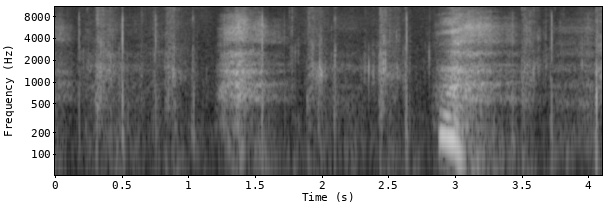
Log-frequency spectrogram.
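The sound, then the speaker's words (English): Footsteps of a person running outdoors on muddy terrain, many quick rhythmic steps mixed with a few heavy breaths, fairly clear with no talking. “So, am I running or walking? Running.”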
